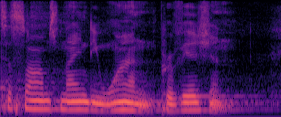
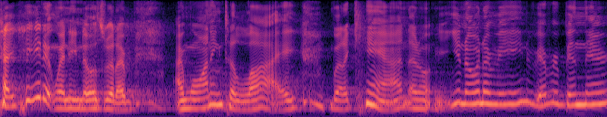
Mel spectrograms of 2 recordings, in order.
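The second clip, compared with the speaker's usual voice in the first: louder and higher, tumbling out fast; excited outburst; 4 semitones higher, 5 dB louder than usual. Real, not acted. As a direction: burst out with rising excitement to the crowd. Excited confession to the congregation.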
